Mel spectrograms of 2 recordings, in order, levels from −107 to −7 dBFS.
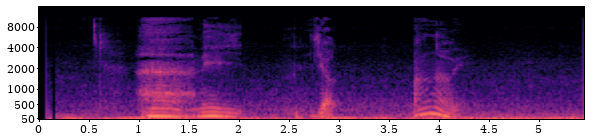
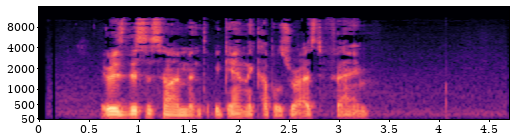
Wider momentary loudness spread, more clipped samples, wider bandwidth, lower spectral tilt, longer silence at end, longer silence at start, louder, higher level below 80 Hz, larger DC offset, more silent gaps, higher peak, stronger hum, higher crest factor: about the same, 14 LU vs 12 LU; neither; about the same, 11.5 kHz vs 11.5 kHz; first, -8 dB/octave vs -5 dB/octave; second, 0 s vs 1.4 s; second, 0.05 s vs 0.6 s; second, -44 LUFS vs -24 LUFS; first, -48 dBFS vs -58 dBFS; neither; neither; second, -26 dBFS vs -4 dBFS; neither; second, 16 dB vs 22 dB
